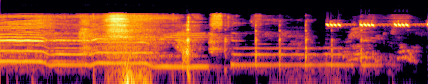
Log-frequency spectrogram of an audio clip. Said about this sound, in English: The crickets were for Barry. No, the crickets are for you, my friend. It's labeled. It says crickets, Mr. J, right on this jingle palette.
